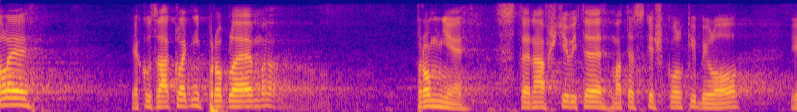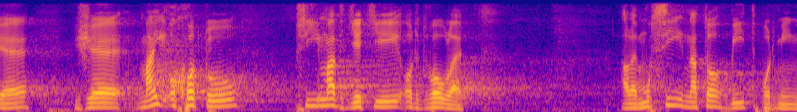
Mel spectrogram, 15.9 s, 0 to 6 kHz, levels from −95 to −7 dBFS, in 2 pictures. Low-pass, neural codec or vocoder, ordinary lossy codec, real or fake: 5.4 kHz; vocoder, 22.05 kHz, 80 mel bands, Vocos; AAC, 48 kbps; fake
